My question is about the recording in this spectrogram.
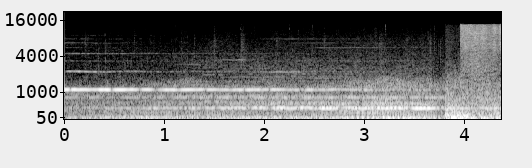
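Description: A steady, sustained high tone over a low rumble, cut off suddenly near the end.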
